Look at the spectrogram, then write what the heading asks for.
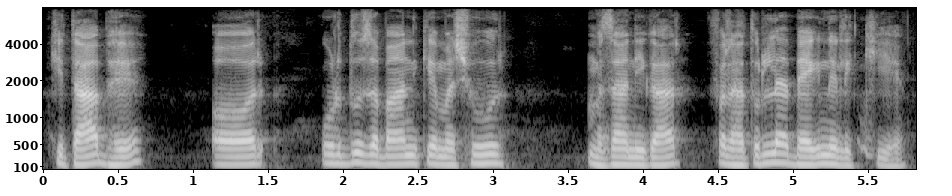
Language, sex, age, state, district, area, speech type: Urdu, male, 18-30, Delhi, North West Delhi, urban, spontaneous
